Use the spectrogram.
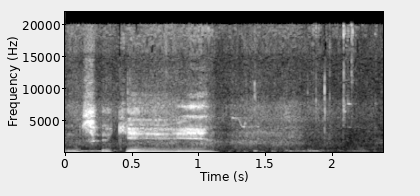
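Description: Pigeons coo nearby, a few short low coos followed by one longer, drawn-out coo, then quieter background.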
